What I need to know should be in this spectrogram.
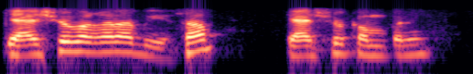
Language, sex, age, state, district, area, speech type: Urdu, male, 30-45, Telangana, Hyderabad, urban, conversation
